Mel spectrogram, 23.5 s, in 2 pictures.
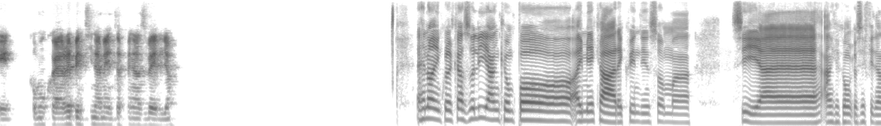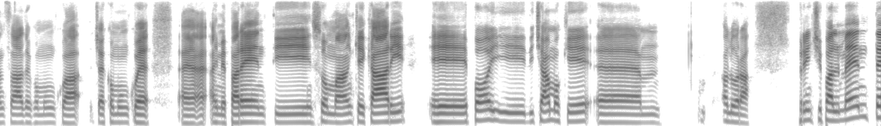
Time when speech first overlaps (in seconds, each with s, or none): none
